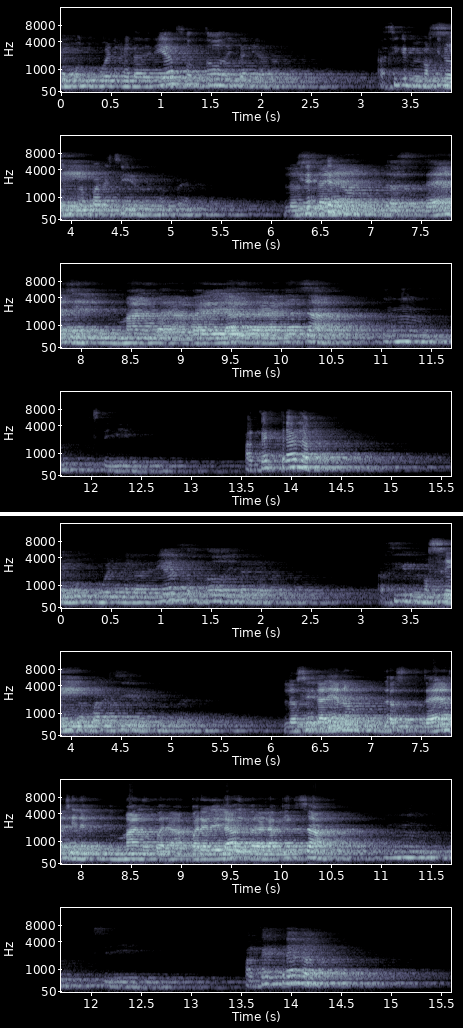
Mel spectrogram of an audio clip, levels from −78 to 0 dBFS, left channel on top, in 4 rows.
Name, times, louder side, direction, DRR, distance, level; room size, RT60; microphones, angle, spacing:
voice 1, 0.0-2.2 3.2-5.2 6.2-6.7 11.0-11.7 12.1-12.5 13.5-14.2, left 2 dB, 85° left, 0 dB, 2.4 m, -27 dB
voice 2, 3.8-4.2 6.1-10.5, right 2 dB, 70° right, 0 dB, 2.0 m, -22 dB
12.0 x 8.1 x 9.3 m, 2.4 s
head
